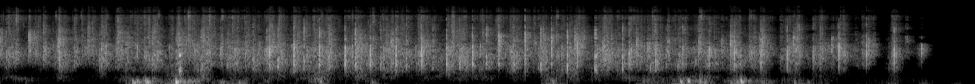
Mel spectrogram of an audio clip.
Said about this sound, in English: Give a good round of applause to Pastor George Martin. Come on.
